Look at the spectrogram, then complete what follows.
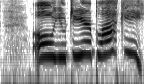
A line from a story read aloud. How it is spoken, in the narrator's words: cried Arthur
